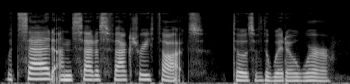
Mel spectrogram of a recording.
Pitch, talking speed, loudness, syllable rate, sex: 200 Hz, 155 wpm, -17 LUFS, 5.5 syllables/s, female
